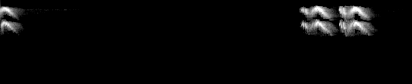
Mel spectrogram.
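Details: One short high chirp from a western yellow wagtail (Motacilla flava), a three-second pause, then a rapid pair of sharp, slightly rising notes.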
